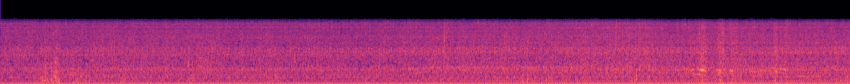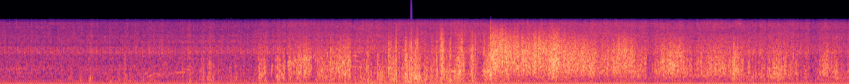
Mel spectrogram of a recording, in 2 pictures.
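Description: Water laps and splashes gently against a moving boat.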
